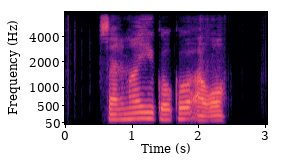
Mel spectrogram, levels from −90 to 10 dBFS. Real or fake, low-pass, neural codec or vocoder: fake; 7.2 kHz; codec, 44.1 kHz, 2.6 kbps, DAC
